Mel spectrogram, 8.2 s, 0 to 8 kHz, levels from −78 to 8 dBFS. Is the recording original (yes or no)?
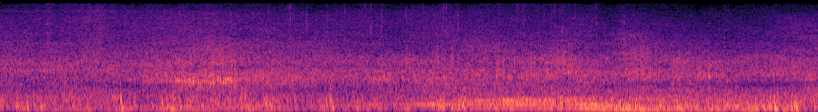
yes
